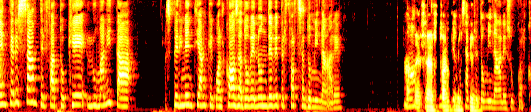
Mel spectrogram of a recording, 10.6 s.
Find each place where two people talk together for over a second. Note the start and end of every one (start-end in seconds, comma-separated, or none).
8.1-9.6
